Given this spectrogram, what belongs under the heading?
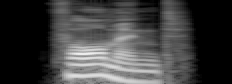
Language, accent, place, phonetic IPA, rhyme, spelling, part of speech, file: German, Germany, Berlin, [ˈfɔʁmənt], -ɔʁmənt, formend, verb, De-formend.ogg
- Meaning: present participle of formen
